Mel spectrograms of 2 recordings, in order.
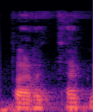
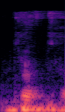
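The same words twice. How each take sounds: First: पृथक said par-thak; wrong pronunciation. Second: Said in the usual way. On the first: Shown as a demonstration. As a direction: shift the r behind the vowel in पृथक. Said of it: "नहीं कहना". (पृथक को पर-थक बोलें) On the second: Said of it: "कहना है".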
